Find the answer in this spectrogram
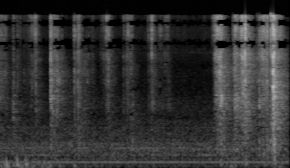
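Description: A tarot deck being shuffled by hand: a run of quick papery card riffles in the first second or so, then a denser burst of shuffling near the end.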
